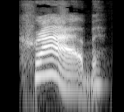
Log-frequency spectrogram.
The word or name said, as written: crab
